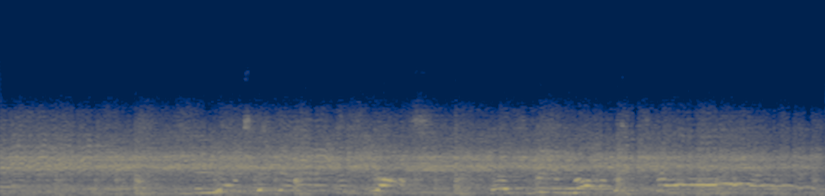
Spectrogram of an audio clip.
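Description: Lo-fi rehearsal recording of a hard rock band: electric guitars, drums and a male lead vocal playing together, under a steady hiss.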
